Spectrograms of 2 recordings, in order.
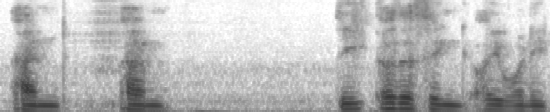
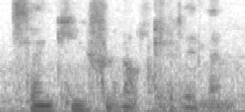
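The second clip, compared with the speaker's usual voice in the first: very soft, lowered whisper; 4 semitones lower, 13 dB quieter than usual. Acted. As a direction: whisper it privately into a friend's ear. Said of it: "and whisper".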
